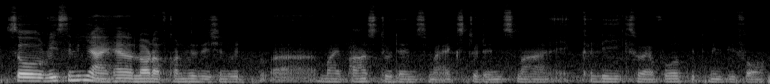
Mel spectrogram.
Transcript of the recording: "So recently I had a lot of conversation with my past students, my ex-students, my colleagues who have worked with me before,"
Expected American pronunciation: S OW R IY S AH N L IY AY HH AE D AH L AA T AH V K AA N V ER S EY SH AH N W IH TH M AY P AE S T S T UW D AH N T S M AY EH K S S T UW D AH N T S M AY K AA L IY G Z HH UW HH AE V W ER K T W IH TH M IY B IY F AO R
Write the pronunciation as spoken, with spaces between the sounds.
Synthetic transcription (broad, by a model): S OW R IY S AH N L IY AY HH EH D AH L AA T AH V K AA N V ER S EY SH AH N W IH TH M AY P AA S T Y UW D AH N T S M AY EH K S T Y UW D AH N T S M AY K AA L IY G S HH UW HH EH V W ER K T W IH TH M IY B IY F AO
